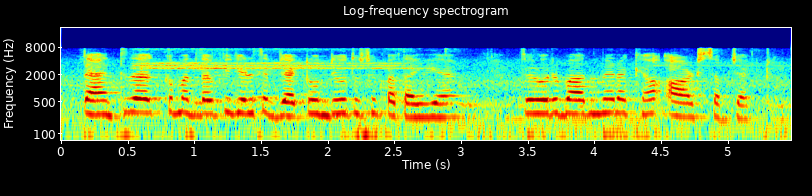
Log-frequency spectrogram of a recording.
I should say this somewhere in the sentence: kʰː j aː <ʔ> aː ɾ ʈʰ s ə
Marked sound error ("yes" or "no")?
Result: no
